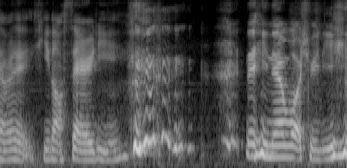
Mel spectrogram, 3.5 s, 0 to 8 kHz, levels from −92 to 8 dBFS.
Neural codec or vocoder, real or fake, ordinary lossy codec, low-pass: none; real; none; none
